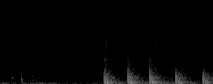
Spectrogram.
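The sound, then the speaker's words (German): Five evenly spaced knocks on a hard surface, imitating footsteps, fairly loud, paced like slow footsteps after a quiet start with a faint tap. “Wieso klopfst du? so Schritte? Schritte, okay.”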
